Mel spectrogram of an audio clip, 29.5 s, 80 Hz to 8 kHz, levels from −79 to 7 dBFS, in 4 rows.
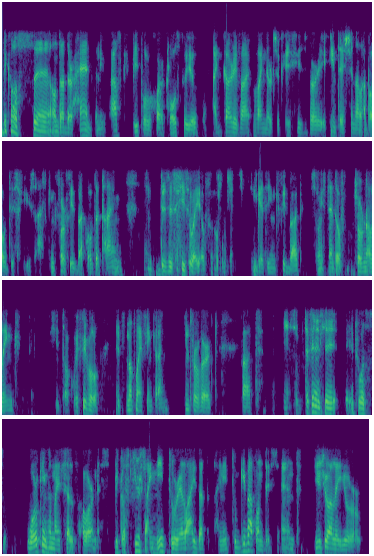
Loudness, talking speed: -22 LUFS, 160 wpm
